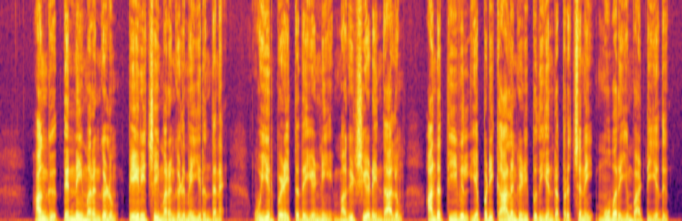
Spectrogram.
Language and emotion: Tamil, neutral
